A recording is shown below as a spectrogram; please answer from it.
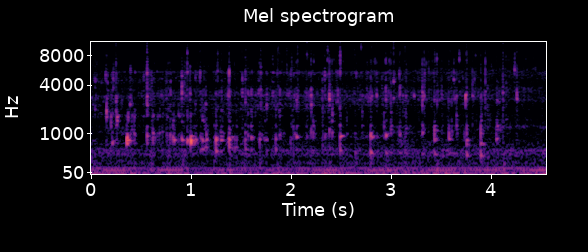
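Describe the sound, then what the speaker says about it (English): Talking Rain sparkling water poured and fizzing in a glass: faint, close crackle of popping bubbles with small drips and pings, steady and quiet throughout over a low hum. "it's still bubbling up. That's a lot of carbonation"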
